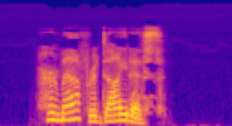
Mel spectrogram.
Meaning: 1. The son of Hermes and Aphrodite who merged bodies with a naiad 2. A male Aphrodite (Aphroditus), represented as a herm with a phallus, the symbol of fertility
- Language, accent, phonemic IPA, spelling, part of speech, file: English, US, /hɚˌmæf.ɹəˈdaɪ.təs/, Hermaphroditus, proper noun, En-us-Hermaphroditus.ogg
